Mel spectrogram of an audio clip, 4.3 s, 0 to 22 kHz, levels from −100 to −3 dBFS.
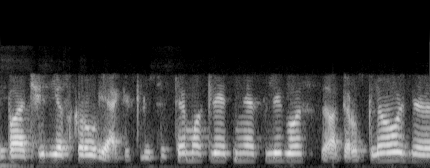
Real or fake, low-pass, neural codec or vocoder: real; 7.2 kHz; none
